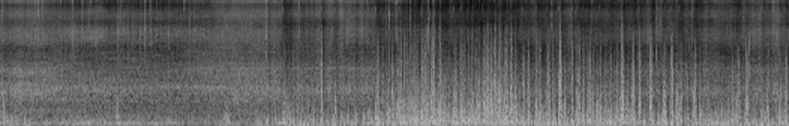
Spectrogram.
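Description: Wind rushing and buffeting on the microphone from a moving vehicle, over low road and engine rumble; it gets louder about four to five seconds in.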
